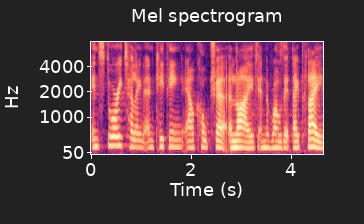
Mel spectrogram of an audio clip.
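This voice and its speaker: A woman with a New Zealand accent speaks at a medium pitch and a moderate pace, with fairly even intonation. The recording is very clean, with a silent background. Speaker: panel facilitator. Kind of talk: panel moderation. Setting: stage with audience.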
